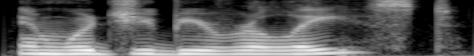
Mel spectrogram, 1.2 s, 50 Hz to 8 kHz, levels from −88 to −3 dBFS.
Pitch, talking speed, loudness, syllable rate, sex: 190 Hz, 255 wpm, -15 LUFS, 6.5 syllables/s, female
